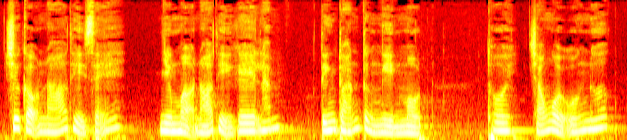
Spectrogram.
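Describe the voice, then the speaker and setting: A woman's voice: fairly low pitch, lively intonation, moderate pace, mellow. A woman voicing a talkative, kindly older female relative who confides family gossip. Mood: confiding.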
